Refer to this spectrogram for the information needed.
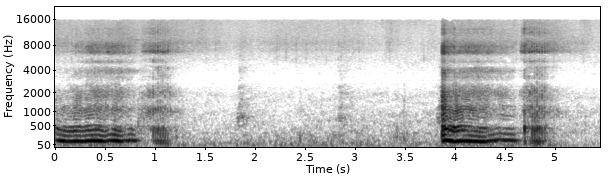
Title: Maggie the bulldog snoring. 16 weeks.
